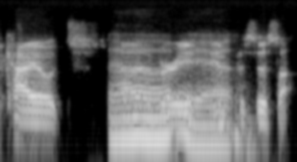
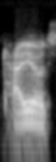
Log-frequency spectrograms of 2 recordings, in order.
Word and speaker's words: Coyotes: play because we're the Coyotes. Emphasis on Coyotes. It's not Coyote. That's sacrilegious to say that. That's not the correct pronunciation. So it's Coyotes, not Coyote.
